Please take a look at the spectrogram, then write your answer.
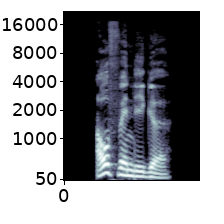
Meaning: inflection of aufwändig: 1. strong/mixed nominative/accusative feminine singular 2. strong nominative/accusative plural 3. weak nominative all-gender singular
- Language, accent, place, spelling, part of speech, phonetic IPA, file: German, Germany, Berlin, aufwändige, adjective, [ˈaʊ̯fˌvɛndɪɡə], De-aufwändige.ogg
